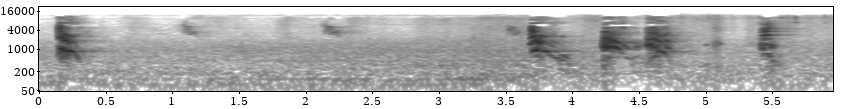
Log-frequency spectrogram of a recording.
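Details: Boston Terrier puppy, three and a half months old, barking at a soccer ball: one sharp bark at the start, then after a pause a rapid burst of four loud, bright yips and barks.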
